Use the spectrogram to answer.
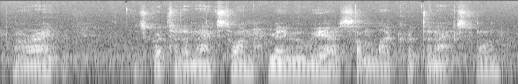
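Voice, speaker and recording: A man at a fairly slow pace, with audible echo from the room. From immigrant, grew up abroad. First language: not English. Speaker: card opening YouTuber. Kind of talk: pack opening commentary. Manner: casual.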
